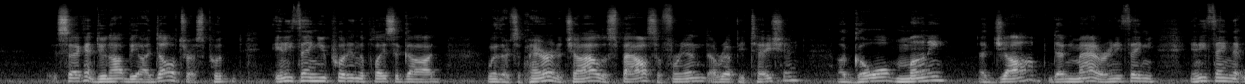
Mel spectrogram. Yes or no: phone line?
no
